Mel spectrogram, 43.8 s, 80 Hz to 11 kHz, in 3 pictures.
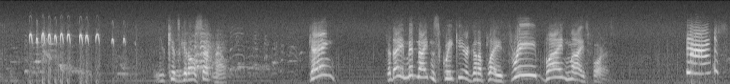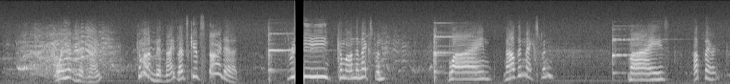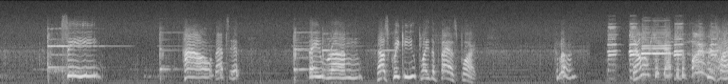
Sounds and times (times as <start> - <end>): Speech: 3.1 - 4.7, 5.6 - 6.7, 7.8 - 12.2, 15.7 - 16.7, 17.3 - 19.4, 20.4 - 22.4, 23.6 - 25.7, 27.2 - 29.0, 32.9 - 34.0, 35.4 - 38.8, 40.3 - 40.8, 41.9 - 43.7
Music: 19.9 - 20.5, 23.2 - 23.9, 26.8 - 28.5, 29.8 - 33.2, 35.0 - 37.2, 41.3 - 43.7.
